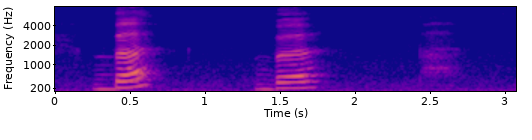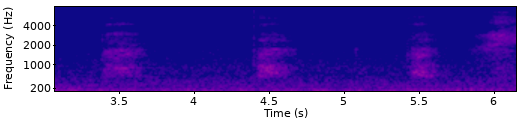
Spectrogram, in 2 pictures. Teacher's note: If you whisper b, this is p.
